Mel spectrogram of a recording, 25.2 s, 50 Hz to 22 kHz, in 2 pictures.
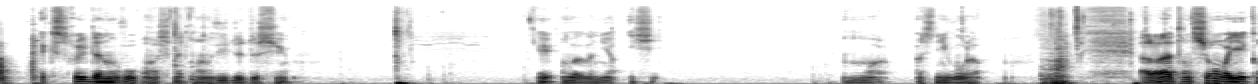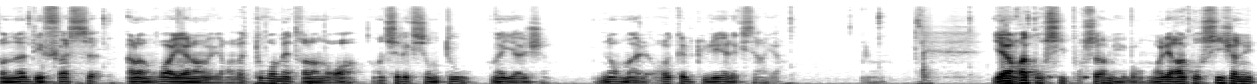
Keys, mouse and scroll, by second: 2.1 KP_7, 4.0 e, 5.4-8.2 drag, 9.7-10.9 middle drag, 11.5 shift+middle click, 12.6 middle click, 13.2 shift+middle click, 15.2 a, 15.7 a, 17.6-20.1 drag, 20.6 middle click, 21.8 Tab, 22.4-22.9 middle drag, 24.5-25.1 shift+middle drag.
